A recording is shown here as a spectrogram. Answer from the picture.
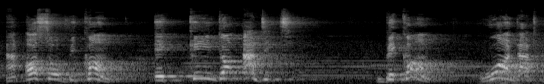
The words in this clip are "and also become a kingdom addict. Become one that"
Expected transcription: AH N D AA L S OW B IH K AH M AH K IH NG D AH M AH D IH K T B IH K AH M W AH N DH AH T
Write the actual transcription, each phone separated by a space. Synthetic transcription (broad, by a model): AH N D AA L S OW B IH K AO M AH K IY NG D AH M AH D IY T B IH K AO M W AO N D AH T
